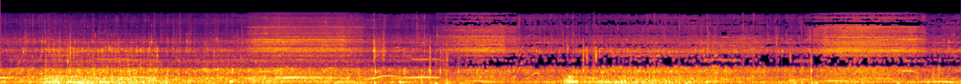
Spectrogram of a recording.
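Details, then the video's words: Humpback whales serenading divers at close range off Maui in March: swooping rising-then-falling moans and shorter groans scattered through the clip, amid heavy underwater rushing, bubbling and intermittent crackle from equipment. "Diving in Maui (Serenaded by Humpback Whales)"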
